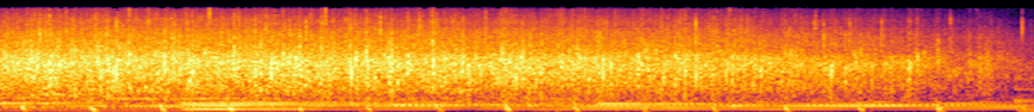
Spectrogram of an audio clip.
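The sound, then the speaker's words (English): A large crowd claps and applauds steadily for the Lord for several seconds, a dense wash that eases slightly toward the end, with sustained keyboard chords and a soft beat playing underneath. “But come on, you want to clap? Give the Lord a big clap.”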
